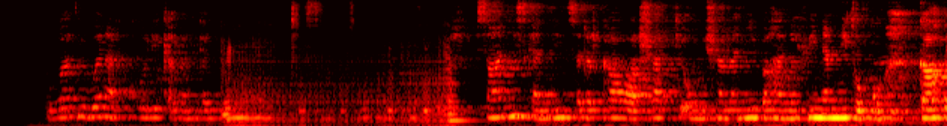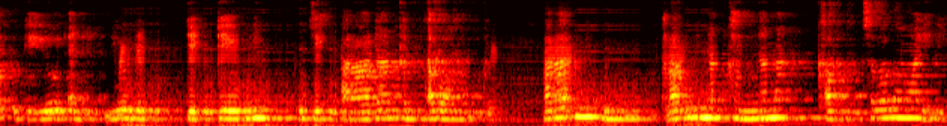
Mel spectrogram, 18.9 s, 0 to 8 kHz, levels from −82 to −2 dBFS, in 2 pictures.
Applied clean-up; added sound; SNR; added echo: neural separator model SepFormer DNS4.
